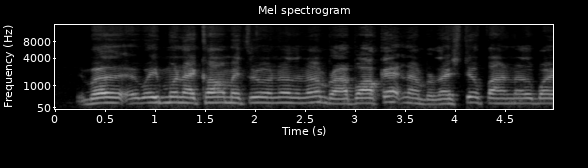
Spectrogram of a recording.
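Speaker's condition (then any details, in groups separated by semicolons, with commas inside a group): Cerebral palsy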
